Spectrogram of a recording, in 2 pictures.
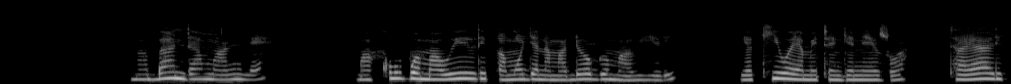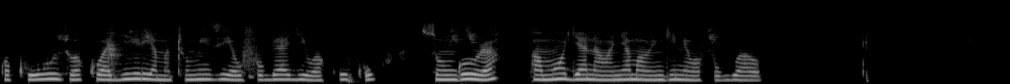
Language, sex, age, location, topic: Swahili, female, 18-24, Dar es Salaam, agriculture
